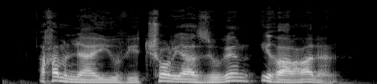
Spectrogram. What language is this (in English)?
Kabyle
